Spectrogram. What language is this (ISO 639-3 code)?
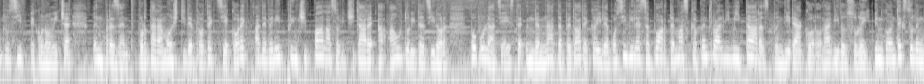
ron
